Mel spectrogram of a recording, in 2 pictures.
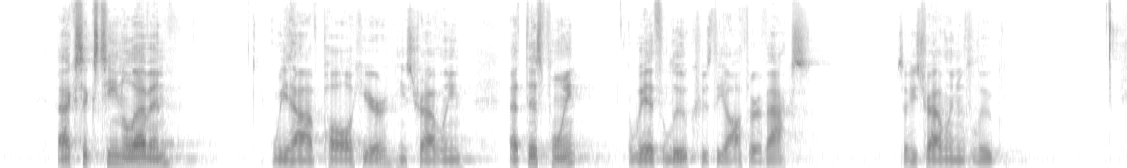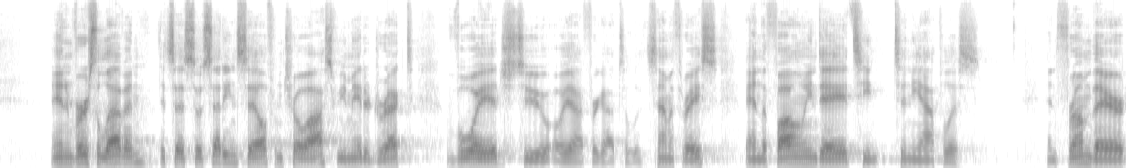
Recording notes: Message preached on August 24, 2023 at a Thursday Night Gathering of Coram Deo College Ministry.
